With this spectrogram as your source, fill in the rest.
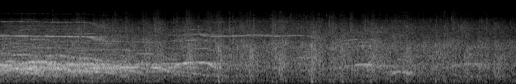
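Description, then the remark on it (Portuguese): An audience applauds and cheers, steady dense clapping with whoops and high shouts rising over it, loudest at the start and easing slightly as it continues. “Obrigado pela empolgação.”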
